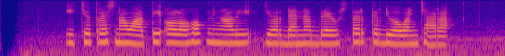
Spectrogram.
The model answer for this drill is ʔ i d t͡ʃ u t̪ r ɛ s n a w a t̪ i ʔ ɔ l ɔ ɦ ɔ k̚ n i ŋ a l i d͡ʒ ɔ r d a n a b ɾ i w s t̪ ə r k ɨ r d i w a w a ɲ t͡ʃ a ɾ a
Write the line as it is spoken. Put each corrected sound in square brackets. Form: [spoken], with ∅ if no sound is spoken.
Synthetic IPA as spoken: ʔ i [∅] t͡ʃ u t̪ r ɛ s n a w a t̪ i ʔ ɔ l ɔ ɦ ɔ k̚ n i ŋ a l i d͡ʒ ɔ r d a n a b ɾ [ɛ] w s t̪ ə r k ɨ r d i w a w a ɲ t͡ʃ a ɾ a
